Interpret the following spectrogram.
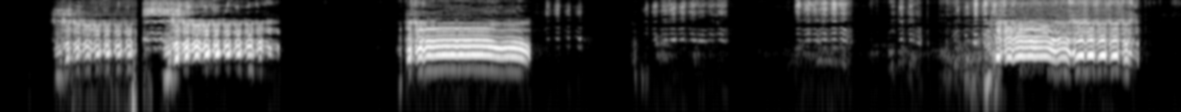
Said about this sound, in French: C'est la chèvre.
